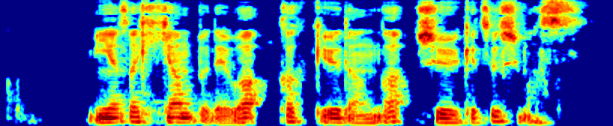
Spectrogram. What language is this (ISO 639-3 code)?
jpn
